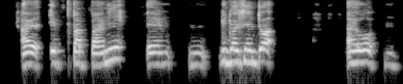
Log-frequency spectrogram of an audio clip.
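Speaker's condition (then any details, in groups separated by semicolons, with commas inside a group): Down syndrome; Down syndrome from birth, genetic; attending speech therapy (logopedia) with Sara, prevocational training at association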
